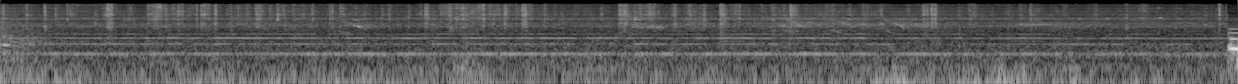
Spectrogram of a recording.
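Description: A steady, held tone with even overtones over a crackling hiss, an old-film sound effect laid under a vintage-style transition.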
